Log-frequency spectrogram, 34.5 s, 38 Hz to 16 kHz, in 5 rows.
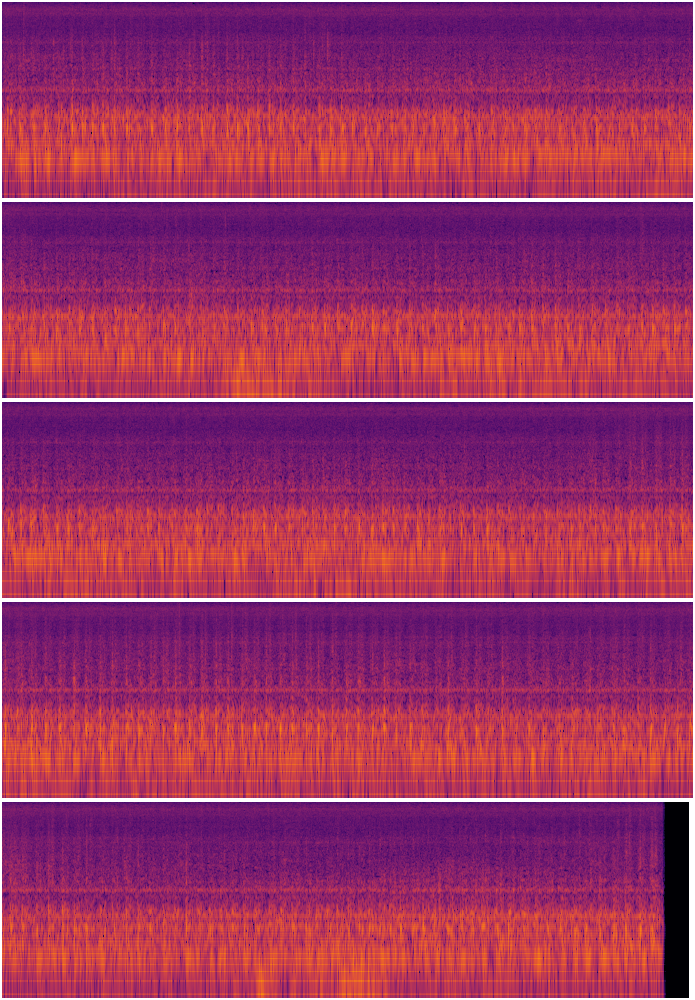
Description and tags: Recorded with Zoom N2 in a Post Service sorting facility. Letter sorting machine.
